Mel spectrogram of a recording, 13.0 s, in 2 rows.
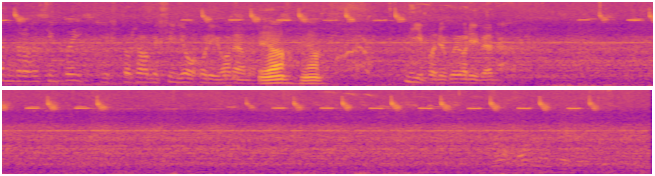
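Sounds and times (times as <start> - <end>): steady outdoor rumble: 0.0 - 13.0.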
